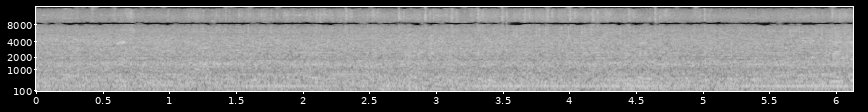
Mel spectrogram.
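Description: Steady background din of a busy airport terminal hall, with a low steady hum that fades in and out.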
